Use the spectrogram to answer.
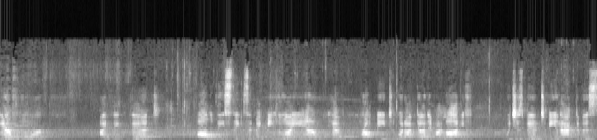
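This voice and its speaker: A woman speaks at a very slow pace with long, frequent pauses, amid audible room echo and noticeable background noise. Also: medium pitch for a woman, ordinary pitch variation. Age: 70s. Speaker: retired teacher and activist. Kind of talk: rally speech. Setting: outdoor rally.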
